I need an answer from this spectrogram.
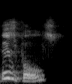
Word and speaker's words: Isbell: You thought it was bell as well, didn't you? Well, so did I. But it's not. It's is bull.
